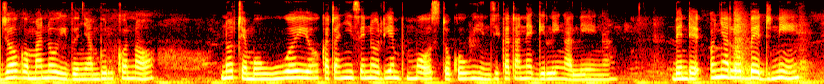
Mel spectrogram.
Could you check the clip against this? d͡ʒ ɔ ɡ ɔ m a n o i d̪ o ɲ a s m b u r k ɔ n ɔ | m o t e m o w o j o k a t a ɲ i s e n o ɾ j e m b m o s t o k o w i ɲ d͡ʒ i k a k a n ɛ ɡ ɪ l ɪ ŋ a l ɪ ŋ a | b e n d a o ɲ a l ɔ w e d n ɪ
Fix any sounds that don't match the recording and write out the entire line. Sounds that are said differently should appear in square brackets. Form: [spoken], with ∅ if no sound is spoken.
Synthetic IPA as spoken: d͡ʒ ɔ ɡ ɔ m a n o i d̪ o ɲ a [∅] m b u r k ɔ n ɔ | [n] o t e m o w o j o k a t a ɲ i s e n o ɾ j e m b m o s t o k o w i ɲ d͡ʒ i k a [t] a n ɛ ɡ ɪ l ɪ ŋ a l ɪ ŋ a | b e n d [e] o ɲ a l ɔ [b] e d n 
